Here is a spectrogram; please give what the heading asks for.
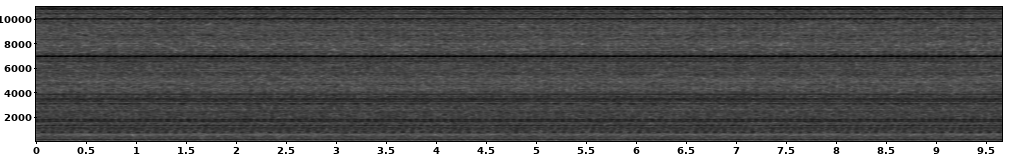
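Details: Bosch WFL246SGB/01 washing machine on an Easy Care 40° test wash, balancing toward spin: steady, even drum rumble with no grinding, knocking or bearing noise; healthy.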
